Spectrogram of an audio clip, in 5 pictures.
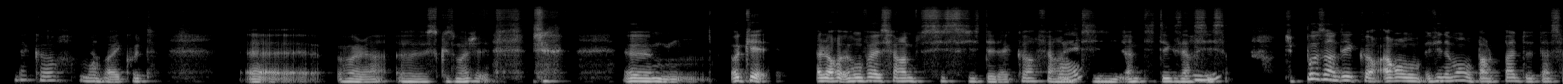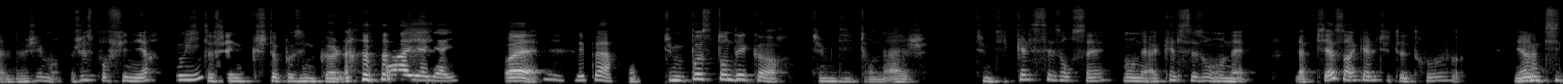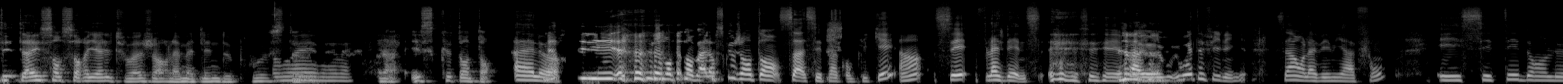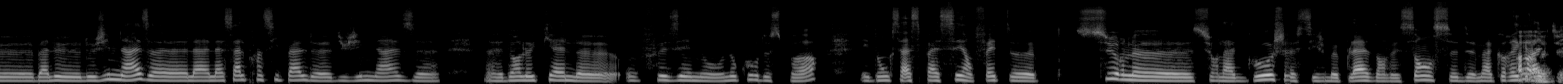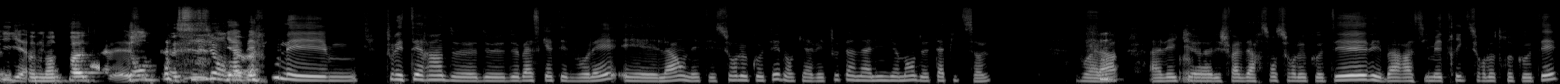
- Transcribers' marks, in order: chuckle; laugh; background speech; laugh; sniff; other background noise; laugh; chuckle; laughing while speaking: "même !"; chuckle
- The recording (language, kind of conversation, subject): French, podcast, Te souviens-tu d’une chanson qui te ramène directement à ton enfance ?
